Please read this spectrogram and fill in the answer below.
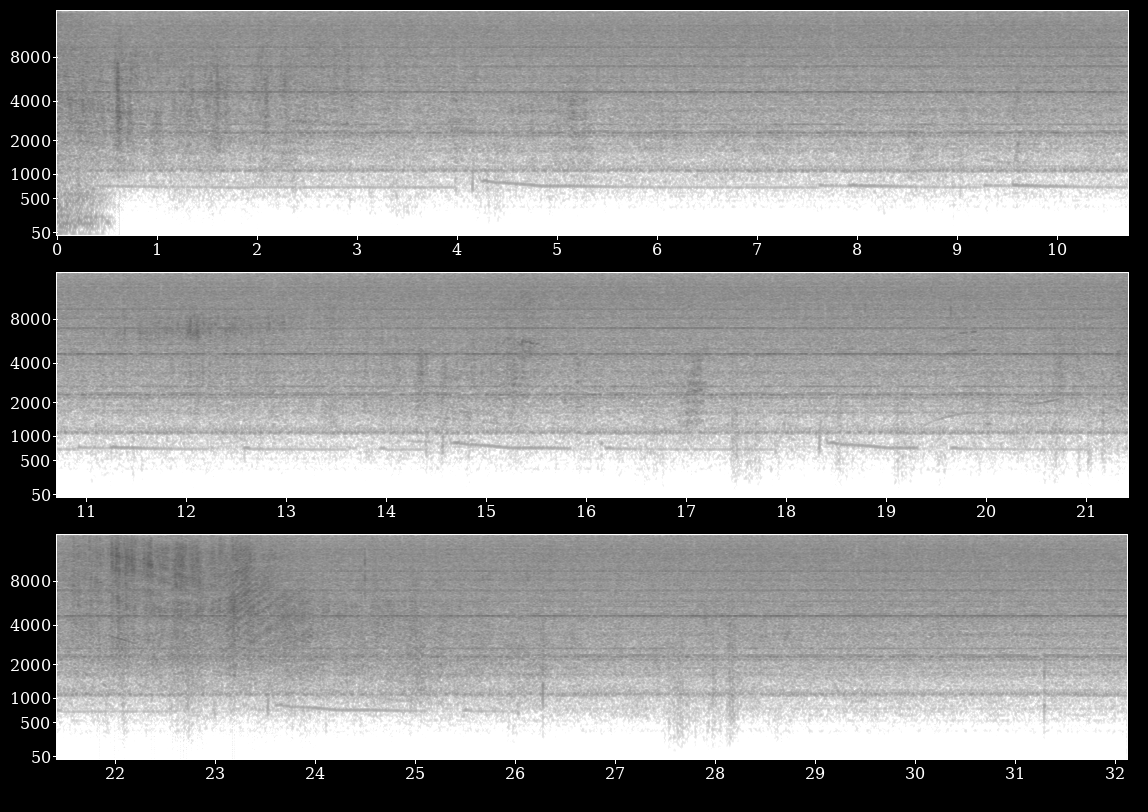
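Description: Near silence: a faint steady hiss with a faint repeating high whine, and a brief swell of noise about three-quarters of the way through.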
